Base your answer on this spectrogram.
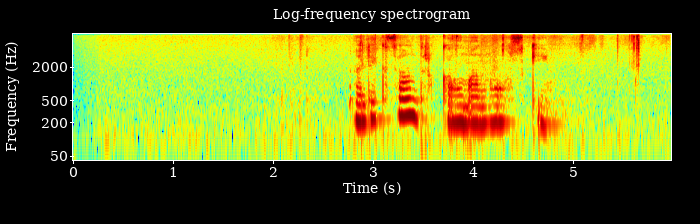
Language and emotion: Russian, sad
